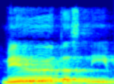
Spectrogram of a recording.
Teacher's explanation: من تسنیم نون ساکن کے بعد تا آنے کی وجہ سے اخفا ہے. سین ساکن پہ ہمس ہے. نون کو لمبا کریں گے. · ہو الٹا پیش مد صلہ دو حرکات لمبا کریں گے. من تسنیم نون ساکن کے بعد تا آنے کی وجہ سے اخفا ہے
